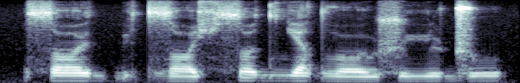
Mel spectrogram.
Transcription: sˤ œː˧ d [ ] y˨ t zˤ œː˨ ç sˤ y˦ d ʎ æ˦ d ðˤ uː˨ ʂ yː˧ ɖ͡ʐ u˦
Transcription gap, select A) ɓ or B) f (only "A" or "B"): A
